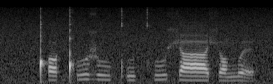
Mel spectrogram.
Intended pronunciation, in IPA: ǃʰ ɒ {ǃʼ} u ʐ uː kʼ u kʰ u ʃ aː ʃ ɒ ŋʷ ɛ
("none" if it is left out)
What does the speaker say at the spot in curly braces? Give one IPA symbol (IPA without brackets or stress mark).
ǃʼ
